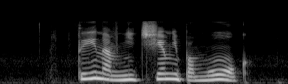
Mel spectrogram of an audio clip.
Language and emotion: Russian, angry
